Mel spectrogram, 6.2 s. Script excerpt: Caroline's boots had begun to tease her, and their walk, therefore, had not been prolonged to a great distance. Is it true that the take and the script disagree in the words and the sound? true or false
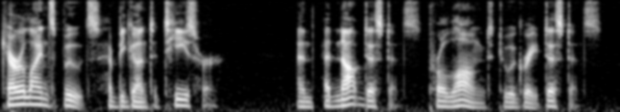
true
